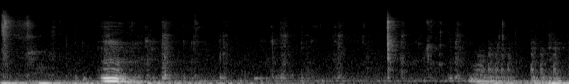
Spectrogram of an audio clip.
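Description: Close-up chewing of a mouthful of Doritos nachos, with scattered mouth clicks and a brief hum about a second in.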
